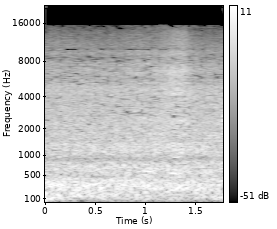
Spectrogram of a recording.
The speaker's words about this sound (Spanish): Aquí están las olas que está formando. Vienen para acá, para conmigo.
